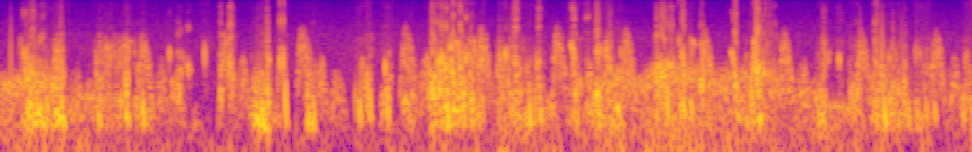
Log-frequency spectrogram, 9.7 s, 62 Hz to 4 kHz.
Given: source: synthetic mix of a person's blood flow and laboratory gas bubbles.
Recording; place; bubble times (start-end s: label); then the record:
Doppler ultrasound of blood flow; subclavian vein
0.18-0.69 s: bubbles
0.93-1.56 s: bubbles
1.67-1.92 s: bubbles
2.01-2.08 s: bubbles
2.19-2.38 s: bubbles
2.49-2.90 s: bubbles
3.03-3.19 s: bubbles
3.53-3.75 s: bubbles
3.80-3.93 s: bubbles
4.02-4.15 s: bubbles
4.24-4.90 s: bubbles
4.96-5.46 s: bubbles
5.68-6.26 s: bubbles
6.53-7.14 s: bubbles
7.26-7.79 s: bubbles
8.16-8.31 s: bubbles
8.35-8.43 s: bubbles
8.47-8.59 s: bubbles
8.70-9.38 s: bubbles
9.61-9.73 s: bubbles
From the record:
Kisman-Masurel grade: 242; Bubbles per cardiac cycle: several, 3 to 8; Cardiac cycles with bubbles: 100%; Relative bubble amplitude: moderate (0.250 to 0.450); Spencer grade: 3 (all of the cardiac periods contain showers or single bubble signals, but not dominating or overriding the cardiac motion signals); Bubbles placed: anywhere in the cardiac cycle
